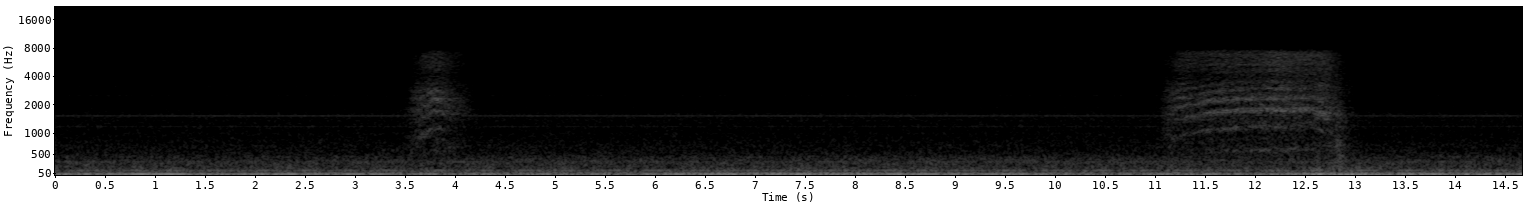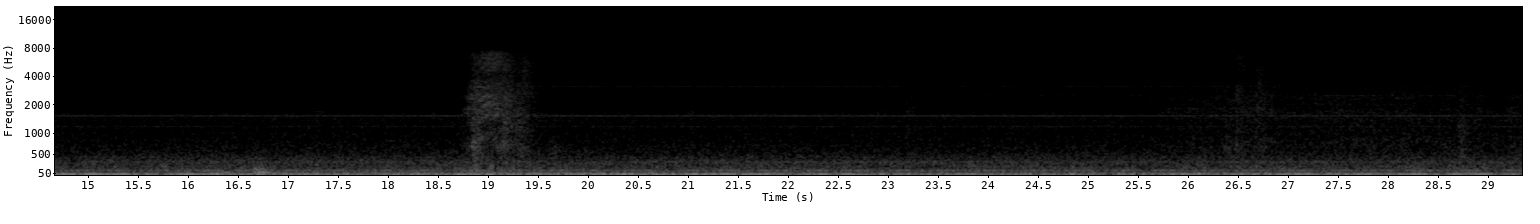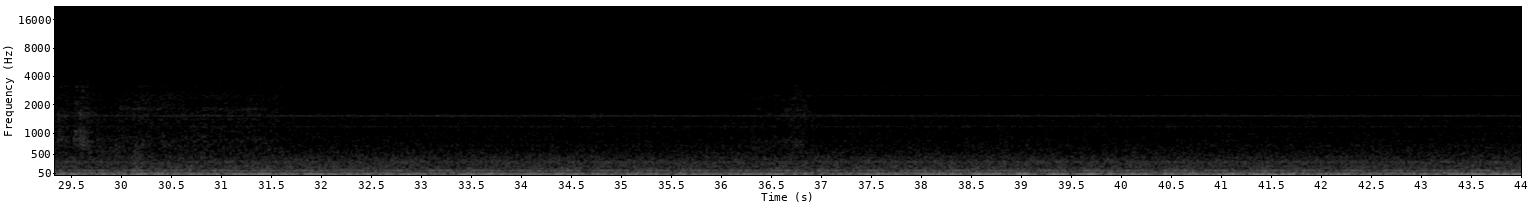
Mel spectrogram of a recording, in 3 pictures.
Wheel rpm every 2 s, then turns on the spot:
0, 0, 0, 0, 0, 0, 0, 0, 0, 0, 0, 0, 0, 0, 0, 0, 0, 0, 0, 0, 0, 0.
none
